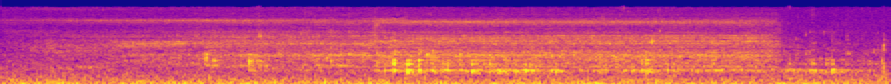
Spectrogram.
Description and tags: This sound is recorded by Philips GoGear Raga player.
There is recorded filling washbasin.
House, Splash, Washbashin, Water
